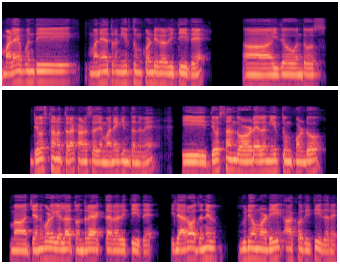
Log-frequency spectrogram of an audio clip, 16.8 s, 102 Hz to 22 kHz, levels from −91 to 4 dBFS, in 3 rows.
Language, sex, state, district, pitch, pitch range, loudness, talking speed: Kannada, male, Karnataka, Mysore, 120 Hz, 110-125 Hz, -17 LUFS, 130 wpm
